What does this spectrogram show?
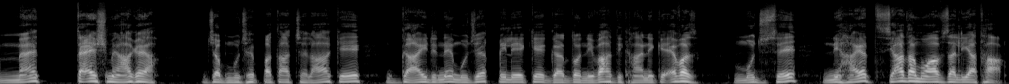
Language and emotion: Urdu, angry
